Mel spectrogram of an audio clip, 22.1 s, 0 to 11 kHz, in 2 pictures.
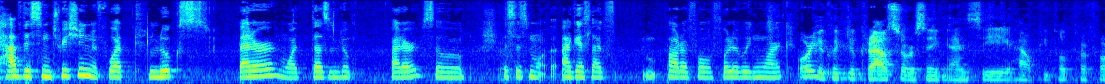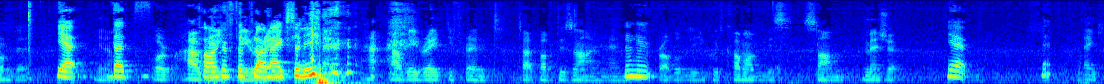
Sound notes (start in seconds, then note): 13.6 laughs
